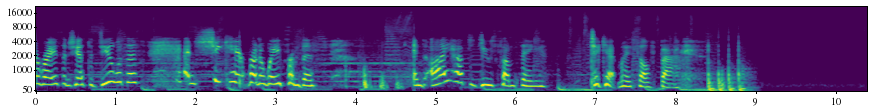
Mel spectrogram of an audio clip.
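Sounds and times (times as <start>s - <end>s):
speech: 0.1s - 8.2s
knocking on a door: 8.4s - 9.0s.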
